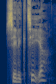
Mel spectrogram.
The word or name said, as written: selektere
